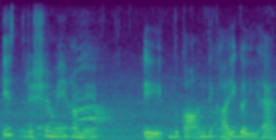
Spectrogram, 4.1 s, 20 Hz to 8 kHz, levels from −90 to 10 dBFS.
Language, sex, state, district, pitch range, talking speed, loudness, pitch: Hindi, female, Punjab, Pathankot, 215-255 Hz, 130 wpm, -17 LUFS, 235 Hz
